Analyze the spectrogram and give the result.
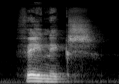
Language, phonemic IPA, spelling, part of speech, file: Dutch, /ˈfeːnɪks/, feniks, noun, Nl-feniks.ogg
- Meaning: phoenix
